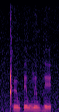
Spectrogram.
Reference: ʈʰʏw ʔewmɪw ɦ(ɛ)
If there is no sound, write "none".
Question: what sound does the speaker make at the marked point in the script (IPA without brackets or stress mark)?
e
